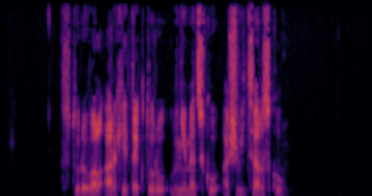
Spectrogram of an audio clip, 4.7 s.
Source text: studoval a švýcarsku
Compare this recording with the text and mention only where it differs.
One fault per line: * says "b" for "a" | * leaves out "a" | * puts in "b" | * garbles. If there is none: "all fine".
* puts in "architekturu v německu"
